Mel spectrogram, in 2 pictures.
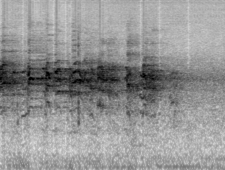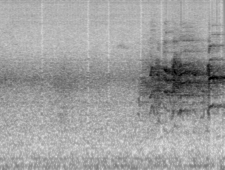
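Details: A juvenile Ferruginous pygmy owl, grounded at dusk after rain during its first flight attempts, gives harsh, raspy screeches in a quick ragged run, a pause, then another burst, over a low background rumble.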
